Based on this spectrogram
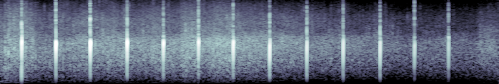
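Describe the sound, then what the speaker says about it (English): A sparse round of applause at an awards ceremony, made of single sharp, evenly spaced claps, roughly three per second, standing out clearly against a quiet room. "I'd like you all to please join me in thanking them with a round of applause."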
